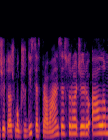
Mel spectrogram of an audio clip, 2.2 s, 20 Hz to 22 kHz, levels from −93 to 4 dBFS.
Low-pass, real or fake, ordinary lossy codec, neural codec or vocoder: 7.2 kHz; real; Opus, 64 kbps; none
